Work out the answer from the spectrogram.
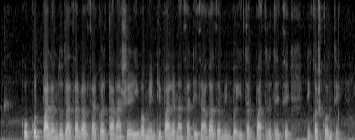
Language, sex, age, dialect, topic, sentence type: Marathi, female, 18-24, Northern Konkan, agriculture, question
